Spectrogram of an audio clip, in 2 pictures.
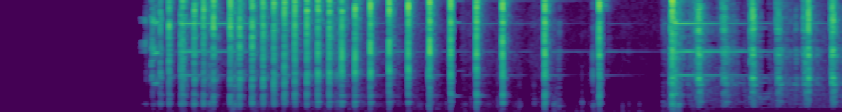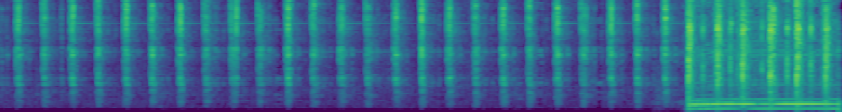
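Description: Clockwork mechanism ticking as a percussion part: a quick run of clicks that slows down, a sharper click, then steady ticking about seven times a second. Near the end a sustained sung chord comes in with typewriter clicks over the ticking.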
